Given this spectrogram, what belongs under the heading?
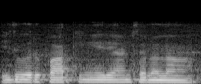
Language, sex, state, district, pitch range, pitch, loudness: Tamil, male, Tamil Nadu, Kanyakumari, 105-110 Hz, 105 Hz, -15 LUFS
